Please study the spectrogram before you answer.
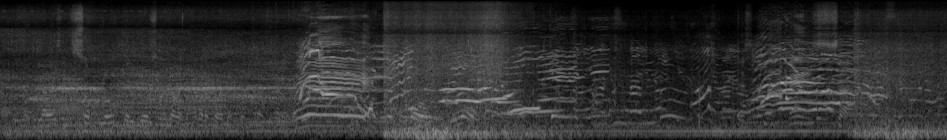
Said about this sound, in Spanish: Escuchan, escuchan los gritos de la gente. Otra vez está saltando, dos veces ha saltado.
